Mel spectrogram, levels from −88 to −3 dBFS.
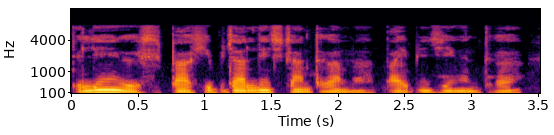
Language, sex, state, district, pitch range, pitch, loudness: Wancho, male, Arunachal Pradesh, Longding, 85-100 Hz, 90 Hz, -18 LUFS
